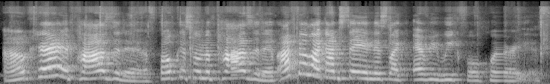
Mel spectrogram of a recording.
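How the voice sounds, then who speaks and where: Bright, chatty woman reading tarot cards. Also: sits high, sing-song, brisk. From born in Texas, raised in the Maryland and DC area. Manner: chatty, laughs often, talks to viewers. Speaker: tarot reader. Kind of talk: live tarot reading chat. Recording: echoey room with faint noise.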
